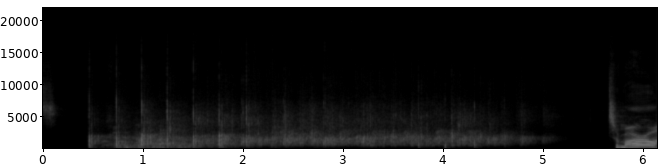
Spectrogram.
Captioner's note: applause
